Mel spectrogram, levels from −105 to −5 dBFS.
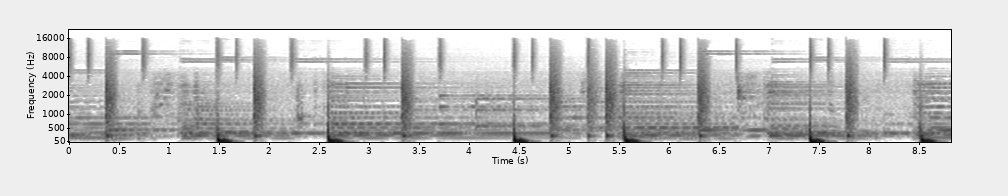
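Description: A recording of sounds, and nothing technically amiss stood out on listening.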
